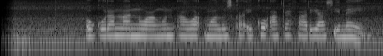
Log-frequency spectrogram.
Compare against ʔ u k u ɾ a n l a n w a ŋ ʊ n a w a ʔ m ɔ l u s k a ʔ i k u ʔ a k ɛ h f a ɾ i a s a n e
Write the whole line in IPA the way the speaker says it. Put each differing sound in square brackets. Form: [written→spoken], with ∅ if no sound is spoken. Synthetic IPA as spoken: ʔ u k u ɾ a n l a n w a ŋ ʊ n a w a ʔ m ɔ l u s k a ʔ i k u ʔ a k ɛ h f a ɾ i a s [a→i] n e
